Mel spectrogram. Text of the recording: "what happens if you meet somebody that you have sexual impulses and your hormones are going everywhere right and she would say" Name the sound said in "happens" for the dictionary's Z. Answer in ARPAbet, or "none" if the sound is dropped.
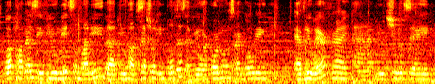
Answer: S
